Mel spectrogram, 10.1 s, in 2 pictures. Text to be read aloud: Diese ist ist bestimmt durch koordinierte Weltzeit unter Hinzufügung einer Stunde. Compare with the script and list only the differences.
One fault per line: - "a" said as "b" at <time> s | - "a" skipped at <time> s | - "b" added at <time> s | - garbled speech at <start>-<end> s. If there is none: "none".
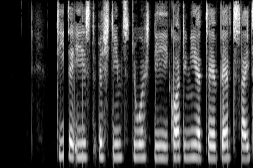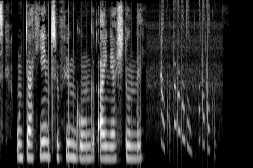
- "ist" skipped at 1.9 s
- "die" added at 3.0 s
